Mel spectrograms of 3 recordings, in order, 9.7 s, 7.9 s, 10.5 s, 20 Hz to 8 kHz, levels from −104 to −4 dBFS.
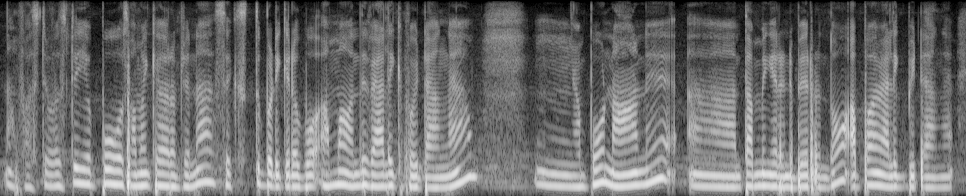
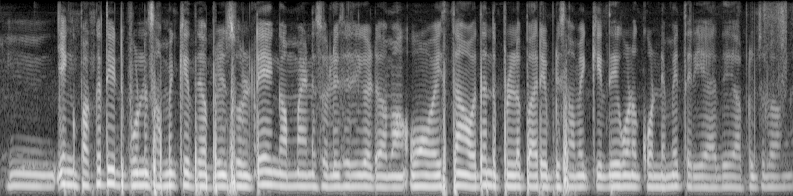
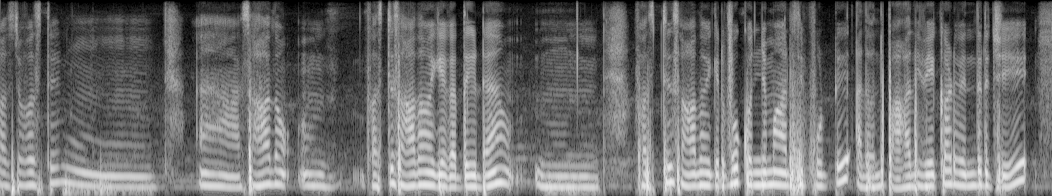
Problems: none marked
